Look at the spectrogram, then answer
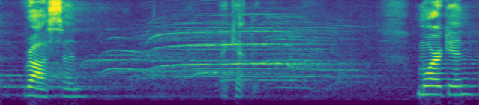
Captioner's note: audience cheering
